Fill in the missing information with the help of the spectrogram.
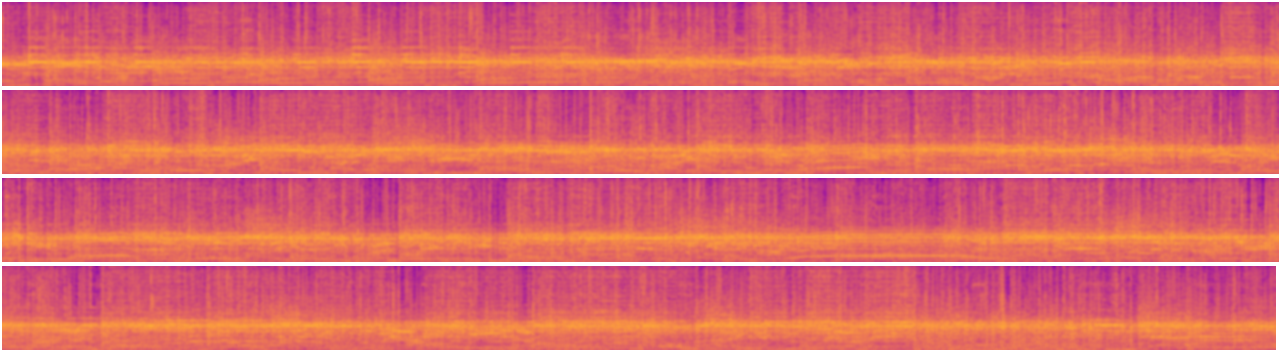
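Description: Gospel praise singing: a woman sings lead into a microphone over amplified instrumental accompaniment, loud and continuous.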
